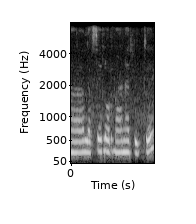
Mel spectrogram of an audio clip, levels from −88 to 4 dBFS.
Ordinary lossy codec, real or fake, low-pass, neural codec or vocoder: AAC, 48 kbps; real; 7.2 kHz; none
